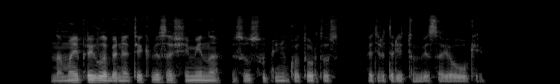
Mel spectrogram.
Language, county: Lithuanian, Vilnius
